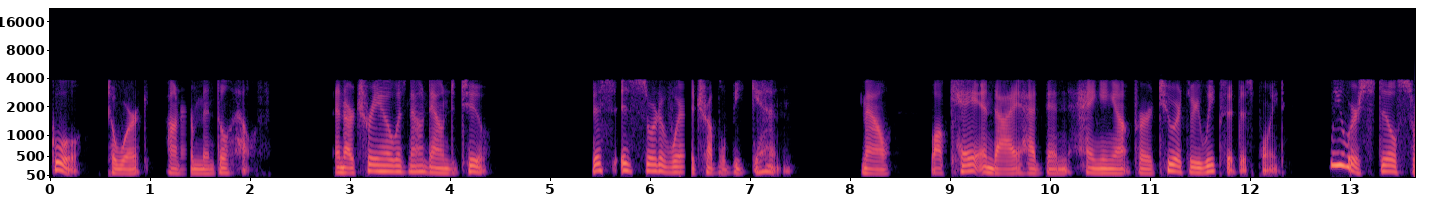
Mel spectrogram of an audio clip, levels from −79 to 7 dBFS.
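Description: Speech over a G.711 telephone path, with packet loss with pitch repetition at 1.32 s (after "to work on", 90 ms) and 6.30 s (after "is sort of", 120 ms). The receiver loops the last pitch period, fading to near-silence before speech cross-fades back. Unlike a plain dropout, each gap starts as a held buzz.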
